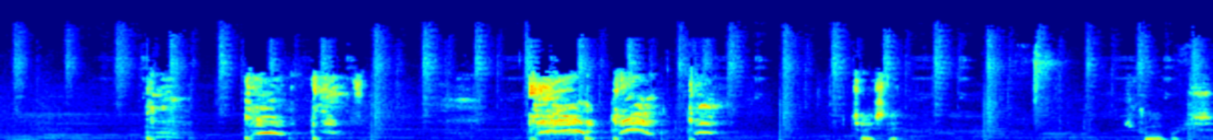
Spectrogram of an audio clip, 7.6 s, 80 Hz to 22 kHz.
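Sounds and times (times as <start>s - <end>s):
person coughing harshly after smoking marijuana: 0.9s - 2.3s, 3.3s - 4.6s
speech: 5.4s - 5.7s, 7.1s - 7.5s.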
